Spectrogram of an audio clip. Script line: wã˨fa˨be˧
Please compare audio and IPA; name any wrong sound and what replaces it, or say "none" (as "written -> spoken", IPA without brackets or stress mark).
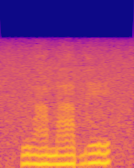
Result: f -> m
